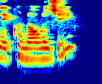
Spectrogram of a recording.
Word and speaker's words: equinology: Now, this equinology equine body worker, is that how you pronounce it, equinology? – Yeah, that's correct.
